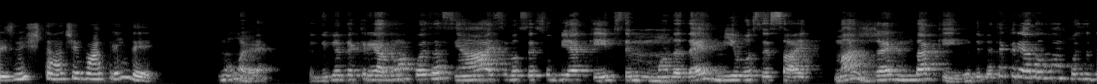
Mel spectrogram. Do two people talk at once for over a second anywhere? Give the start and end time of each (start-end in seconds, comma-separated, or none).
none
